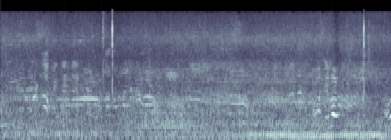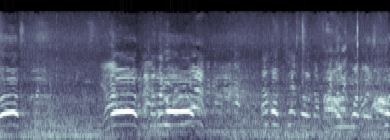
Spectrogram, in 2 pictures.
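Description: A crowd murmurs steadily in the distance.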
